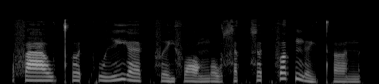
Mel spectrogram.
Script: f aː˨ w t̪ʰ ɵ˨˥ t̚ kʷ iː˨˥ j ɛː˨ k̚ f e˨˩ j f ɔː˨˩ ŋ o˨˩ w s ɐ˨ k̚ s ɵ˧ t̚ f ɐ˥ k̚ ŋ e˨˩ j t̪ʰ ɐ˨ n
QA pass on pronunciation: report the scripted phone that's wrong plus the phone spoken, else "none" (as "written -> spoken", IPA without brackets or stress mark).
none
